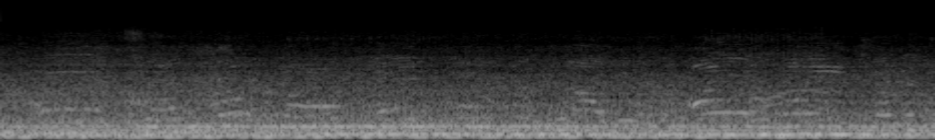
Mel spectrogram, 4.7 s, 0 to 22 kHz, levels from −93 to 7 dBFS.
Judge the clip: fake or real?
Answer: fake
